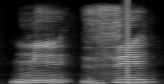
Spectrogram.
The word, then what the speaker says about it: musician: So stress is on the second syllable from the end of the word. So we stress it on this musician.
